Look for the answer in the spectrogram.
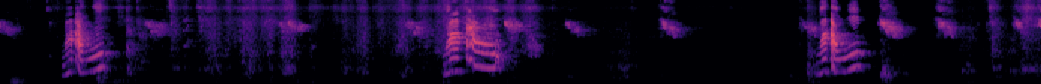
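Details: Green Indian ringneck parakeet talking: three bursts of high, harmonic, bending syllables about four seconds apart, with faint chirps between and quiet gaps.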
